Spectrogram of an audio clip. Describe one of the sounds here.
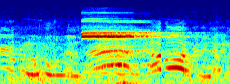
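A referee's whistle blows sharply.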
